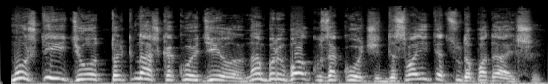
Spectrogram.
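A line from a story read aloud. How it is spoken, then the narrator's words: Sad remark. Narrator (Russian): грустно заметил Женя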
